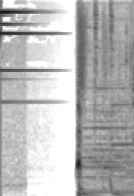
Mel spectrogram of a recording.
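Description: A bright, bell-like chime sound effect rings out and fades within about half a second. After a brief silence, background music comes back in with a sharp hit about a second in.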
